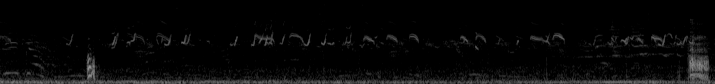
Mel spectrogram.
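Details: Baby chicks at play, peeping constantly: rapid, high, falling chirps overlapping from several chicks, with two sharp knocks near the start and end.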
